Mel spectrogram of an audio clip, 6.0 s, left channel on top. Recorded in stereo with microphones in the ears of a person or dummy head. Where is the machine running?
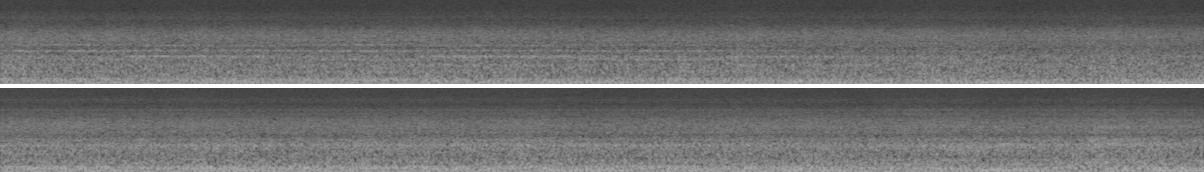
70° right (ahead or behind).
